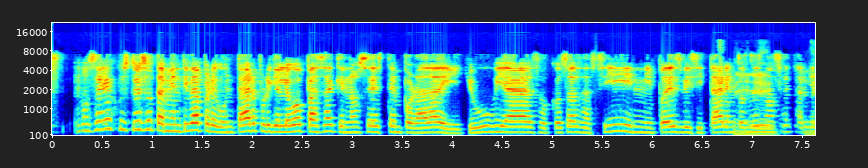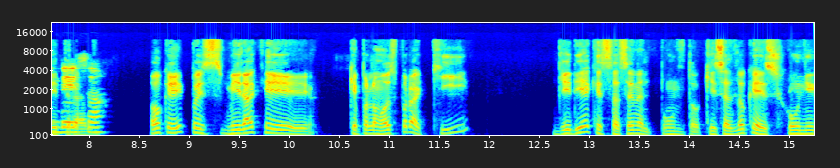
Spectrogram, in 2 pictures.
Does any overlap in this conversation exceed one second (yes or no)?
yes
